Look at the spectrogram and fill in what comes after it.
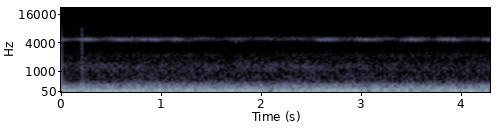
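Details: Crickets chirping at night in a high, rapid pulsed rhythm that fades briefly mid-way before resuming, with a short click near the start and a persistent low rumble beneath.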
